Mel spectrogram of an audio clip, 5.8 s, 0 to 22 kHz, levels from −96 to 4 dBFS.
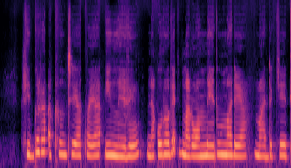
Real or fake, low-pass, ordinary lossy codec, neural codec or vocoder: fake; none; none; codec, 44.1 kHz, 1.7 kbps, Pupu-Codec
